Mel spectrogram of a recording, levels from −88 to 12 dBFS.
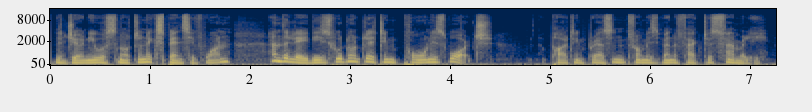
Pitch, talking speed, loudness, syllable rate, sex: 120 Hz, 200 wpm, -17 LUFS, 5.8 syllables/s, male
